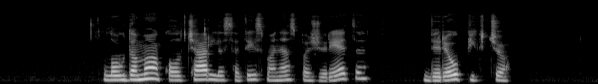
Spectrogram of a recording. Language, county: Lithuanian, Klaipėda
